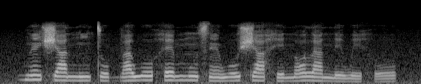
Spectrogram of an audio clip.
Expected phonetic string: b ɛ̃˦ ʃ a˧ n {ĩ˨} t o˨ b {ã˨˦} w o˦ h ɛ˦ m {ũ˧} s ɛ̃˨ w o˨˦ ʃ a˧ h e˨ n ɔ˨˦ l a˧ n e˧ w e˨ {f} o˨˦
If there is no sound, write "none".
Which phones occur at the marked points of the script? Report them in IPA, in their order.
ĩ˨, a˨˦, ũ˧, h

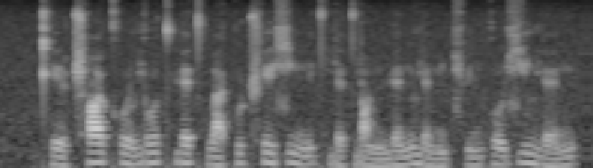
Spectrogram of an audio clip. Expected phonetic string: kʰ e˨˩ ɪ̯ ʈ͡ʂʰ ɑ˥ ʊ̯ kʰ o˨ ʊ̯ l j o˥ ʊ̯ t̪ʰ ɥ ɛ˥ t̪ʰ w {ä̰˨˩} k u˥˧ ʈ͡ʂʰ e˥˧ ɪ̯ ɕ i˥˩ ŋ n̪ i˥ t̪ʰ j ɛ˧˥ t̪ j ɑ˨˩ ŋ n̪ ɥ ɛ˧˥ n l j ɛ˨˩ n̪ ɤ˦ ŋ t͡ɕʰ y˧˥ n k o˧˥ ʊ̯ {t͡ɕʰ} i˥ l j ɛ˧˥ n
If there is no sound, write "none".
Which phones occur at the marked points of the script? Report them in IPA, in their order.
ä˧˥, ɕ

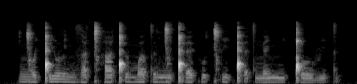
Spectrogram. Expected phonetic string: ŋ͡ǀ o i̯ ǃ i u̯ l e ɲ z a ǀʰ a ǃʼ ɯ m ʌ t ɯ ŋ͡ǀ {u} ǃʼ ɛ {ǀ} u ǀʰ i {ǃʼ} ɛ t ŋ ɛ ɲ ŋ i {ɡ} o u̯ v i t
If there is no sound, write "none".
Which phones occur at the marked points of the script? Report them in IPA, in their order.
ɯ, k, ǃʼ, ǃ

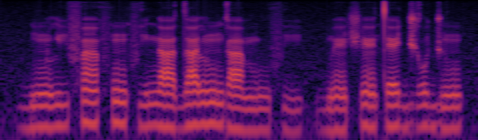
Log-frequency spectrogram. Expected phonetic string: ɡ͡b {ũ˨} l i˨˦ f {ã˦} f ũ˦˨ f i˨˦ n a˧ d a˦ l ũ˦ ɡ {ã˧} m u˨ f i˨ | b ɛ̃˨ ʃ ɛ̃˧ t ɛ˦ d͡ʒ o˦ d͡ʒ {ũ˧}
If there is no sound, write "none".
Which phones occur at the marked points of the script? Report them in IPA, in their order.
ũ˨, ã˦, a˧, ũ˧

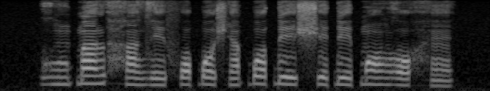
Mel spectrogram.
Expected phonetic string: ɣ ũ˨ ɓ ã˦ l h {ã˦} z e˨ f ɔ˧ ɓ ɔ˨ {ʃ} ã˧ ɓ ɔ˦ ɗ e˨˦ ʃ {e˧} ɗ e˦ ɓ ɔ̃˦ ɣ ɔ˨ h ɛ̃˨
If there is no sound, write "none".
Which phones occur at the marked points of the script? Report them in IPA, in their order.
ã˨, ʃ, e˧

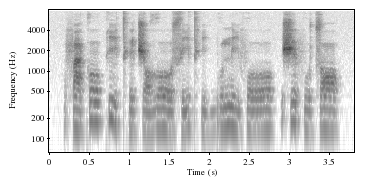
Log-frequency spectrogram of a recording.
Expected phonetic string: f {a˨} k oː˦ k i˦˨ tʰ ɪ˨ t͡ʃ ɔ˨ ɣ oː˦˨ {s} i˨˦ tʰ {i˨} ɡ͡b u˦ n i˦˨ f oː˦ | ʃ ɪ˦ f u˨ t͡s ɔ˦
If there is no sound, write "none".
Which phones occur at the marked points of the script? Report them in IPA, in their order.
a˨, s, i˨

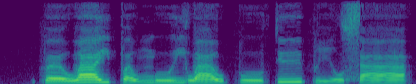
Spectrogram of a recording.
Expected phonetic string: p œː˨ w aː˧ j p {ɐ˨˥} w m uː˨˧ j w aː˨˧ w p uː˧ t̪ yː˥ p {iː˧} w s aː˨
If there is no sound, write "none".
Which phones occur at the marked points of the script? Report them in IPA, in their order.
ɐ˨˥, iː˨

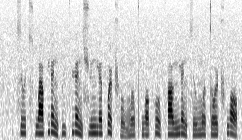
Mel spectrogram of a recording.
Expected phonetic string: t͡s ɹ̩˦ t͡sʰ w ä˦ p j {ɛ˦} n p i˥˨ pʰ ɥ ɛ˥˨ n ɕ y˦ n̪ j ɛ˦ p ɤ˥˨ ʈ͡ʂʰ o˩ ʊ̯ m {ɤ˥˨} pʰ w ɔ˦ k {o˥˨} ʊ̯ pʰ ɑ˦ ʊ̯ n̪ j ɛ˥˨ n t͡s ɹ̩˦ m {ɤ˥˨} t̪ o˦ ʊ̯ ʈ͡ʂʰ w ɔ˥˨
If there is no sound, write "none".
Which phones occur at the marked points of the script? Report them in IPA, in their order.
ɛ˥˨, ɤ˦, o˥˨, ɤ˥˨

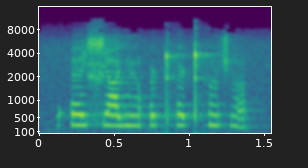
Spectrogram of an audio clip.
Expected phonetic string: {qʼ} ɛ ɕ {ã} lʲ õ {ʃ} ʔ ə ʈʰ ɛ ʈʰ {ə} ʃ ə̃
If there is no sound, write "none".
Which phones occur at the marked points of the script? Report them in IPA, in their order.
ʔ, a, none, ə̃

